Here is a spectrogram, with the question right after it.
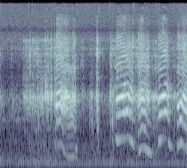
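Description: A porcupine gives a series of whiny, wavering cries that rise and fall in quick, expressive bursts.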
